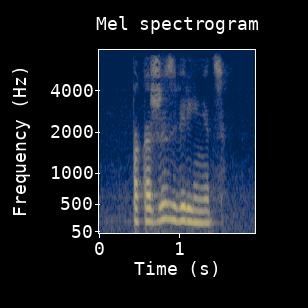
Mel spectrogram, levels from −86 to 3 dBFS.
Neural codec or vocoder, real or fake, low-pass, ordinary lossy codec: none; real; 7.2 kHz; Opus, 24 kbps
